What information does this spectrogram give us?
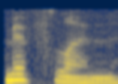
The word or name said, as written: Mifflin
